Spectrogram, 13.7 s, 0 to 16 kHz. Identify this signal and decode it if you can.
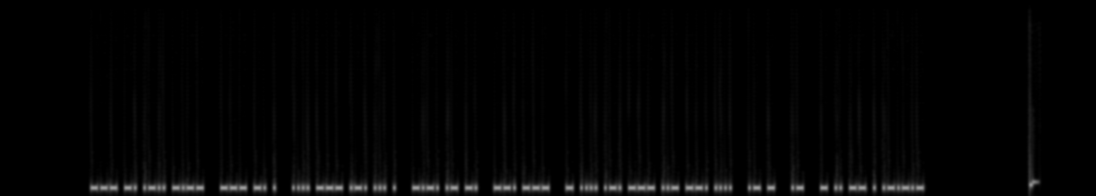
Morse code, heard as a keyed tone, about 37 wpm, 700 Hz. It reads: ONLY ONE HORSE CAN GO THROUGH AT A TIME.
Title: Sentences from Top 1000 Words - Review Part 1 - 40wpm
